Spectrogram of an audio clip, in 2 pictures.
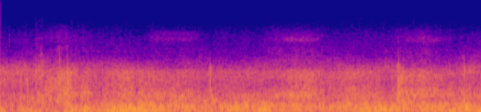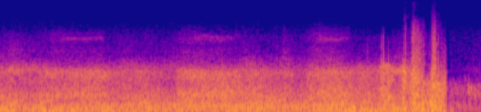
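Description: Whitewater foams and churns close by.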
